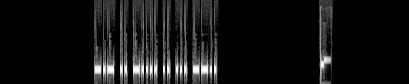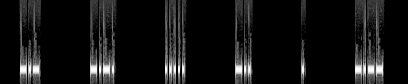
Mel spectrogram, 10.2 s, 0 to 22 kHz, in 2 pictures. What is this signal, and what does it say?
Morse code, heard as a keyed tone, about 44 wpm, spaced as for 19 wpm, 700 Hz. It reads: KI6ISZ KC5DEY
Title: USA Call Signs - 6 Characters - 8x Character Spacing - 45wpm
